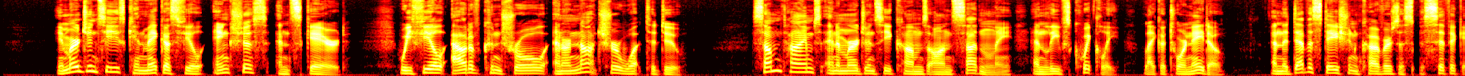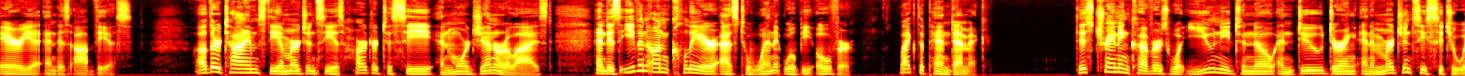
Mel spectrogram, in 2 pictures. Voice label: 外籍男英 外语 美式英语

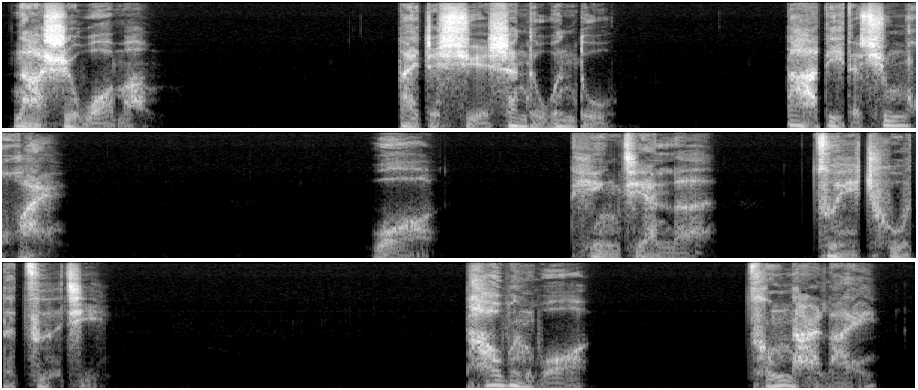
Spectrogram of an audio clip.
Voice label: 男国 其他 旁白 内心旁白; 金诃藏药

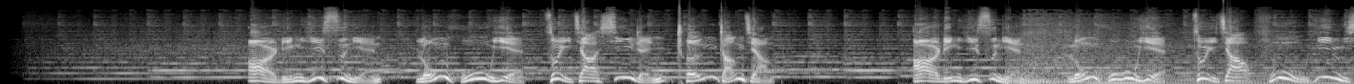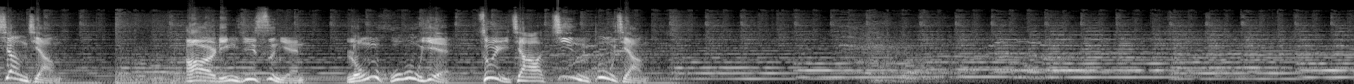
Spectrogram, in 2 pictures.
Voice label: 专题, 颁奖, 物业颁奖, 大气; 龙湖物业颁奖

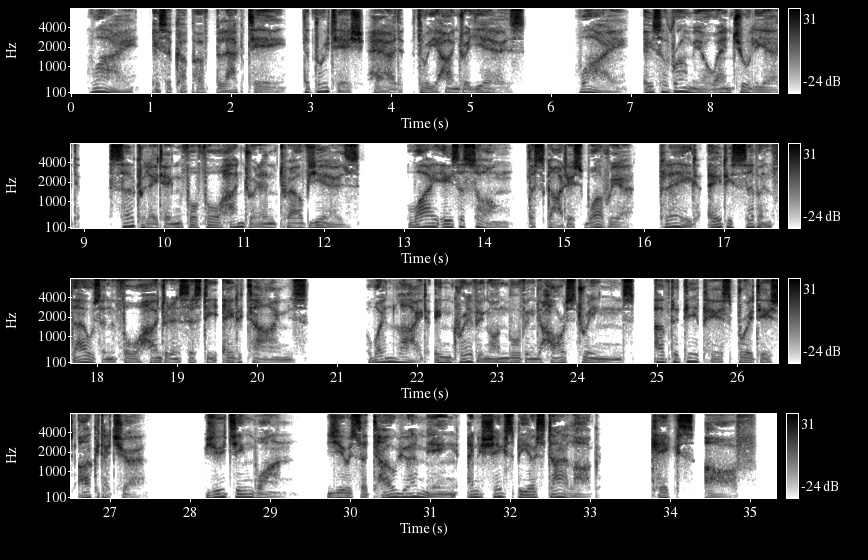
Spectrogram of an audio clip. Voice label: 男英 外语 国内英语 高端深邃旁白

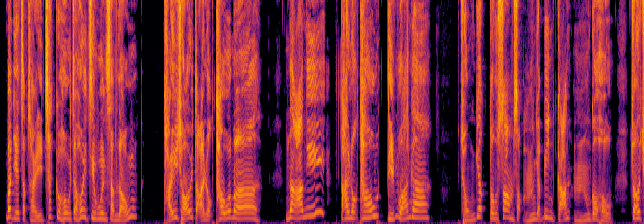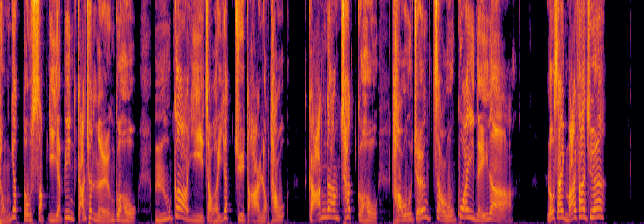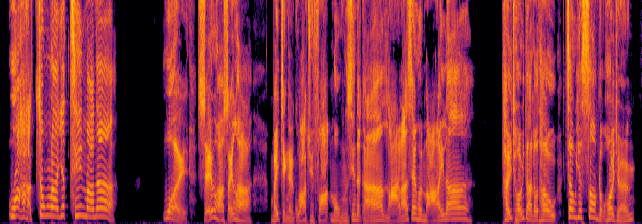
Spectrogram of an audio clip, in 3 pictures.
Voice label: 男粤 动画 角色 角色变声; 粤语

